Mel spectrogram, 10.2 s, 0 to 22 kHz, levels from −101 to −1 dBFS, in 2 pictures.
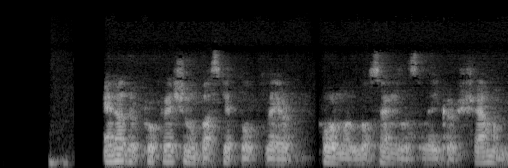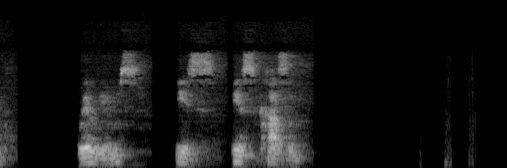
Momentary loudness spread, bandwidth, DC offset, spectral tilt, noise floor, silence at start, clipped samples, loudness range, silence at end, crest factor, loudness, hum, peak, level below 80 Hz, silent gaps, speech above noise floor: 8 LU; 13 kHz; under 0.1%; -4.5 dB/octave; under -90 dBFS; 0.5 s; under 0.1%; 3 LU; 2.05 s; 20 dB; -37 LUFS; none; -18 dBFS; -72 dBFS; 0.75-1.02 s, 5.27-5.85 s, 6.61-6.83 s; over 53 dB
